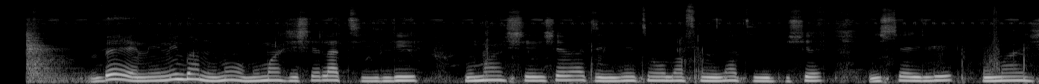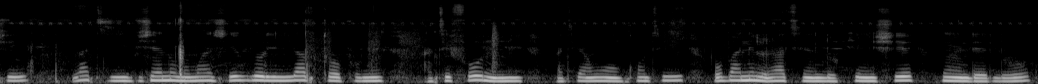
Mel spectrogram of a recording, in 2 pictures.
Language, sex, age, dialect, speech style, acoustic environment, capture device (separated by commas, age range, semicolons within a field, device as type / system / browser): Yoruba, male, 18-24, Nigeria - Lagos Yoruba, happy; anxious; excited; focused, nature; silence, mobile / Linux / Chrome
